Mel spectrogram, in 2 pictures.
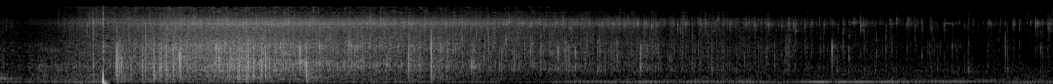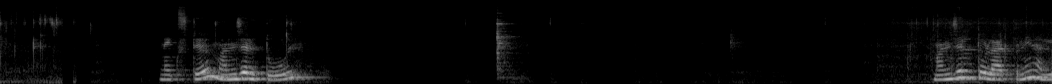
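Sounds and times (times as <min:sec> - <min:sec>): leaves sizzling in hot oil: 0:00.0 - 0:11.2, 0:19.2 - 0:21.0.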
